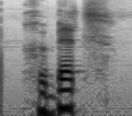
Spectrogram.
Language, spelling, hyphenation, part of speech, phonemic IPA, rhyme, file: Dutch, gebed, ge‧bed, noun, /ɣəˈbɛt/, -ɛt, Nl-gebed.ogg
- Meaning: prayer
